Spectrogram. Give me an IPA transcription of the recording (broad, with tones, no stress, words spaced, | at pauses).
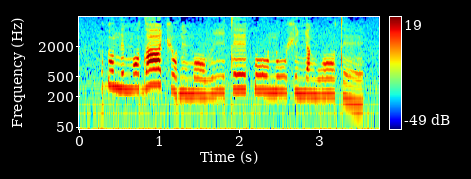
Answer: ɗo˦nɪ˦ŋɔ˦ daː˦t͡ʃo˨ɗĩ˨m oː˨viː˦ teː˦k͡poː˦ nuː˦ʃɪ˦ɲa˦ŋ woː˦te˨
